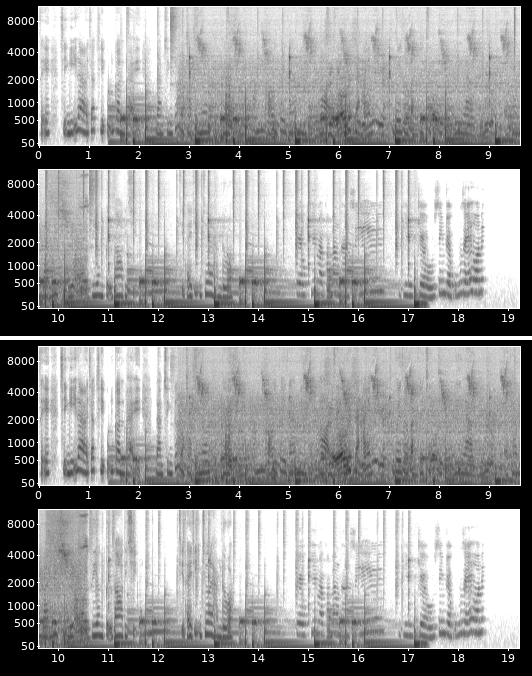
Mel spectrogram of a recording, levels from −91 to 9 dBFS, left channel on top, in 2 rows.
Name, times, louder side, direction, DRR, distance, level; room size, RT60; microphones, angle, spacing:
voice 1, 0.0-6.7 7.1-13.5, right 3 dB, 55° right, 0.5 m, -31 dB
sound 1, 1.4-17.4, left 4 dB, 90° left, 0.5 m, -25 dB
sound 2, 2.8-10.6, right 4 dB, 70° right, 0.9 m, -28 dB
voice 2, 14.8-16.5 16.8-18.5, left 2 dB, 30° left, 0.7 m, -37 dB
3.7 x 3.1 x 3.9 m
head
